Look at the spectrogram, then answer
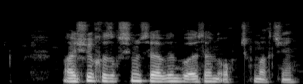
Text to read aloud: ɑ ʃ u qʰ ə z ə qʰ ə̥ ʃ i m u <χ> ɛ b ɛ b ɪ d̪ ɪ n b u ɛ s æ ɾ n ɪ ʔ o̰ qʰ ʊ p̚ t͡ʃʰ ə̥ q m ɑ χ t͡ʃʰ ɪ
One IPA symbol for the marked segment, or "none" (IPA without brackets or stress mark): s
